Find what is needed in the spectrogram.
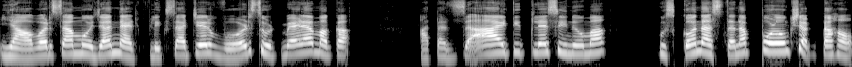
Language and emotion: Goan Konkani, happy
